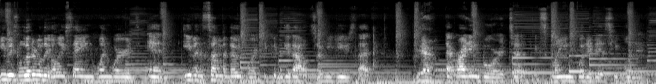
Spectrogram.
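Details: Adult speaker with guitar music in background; normal speech.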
